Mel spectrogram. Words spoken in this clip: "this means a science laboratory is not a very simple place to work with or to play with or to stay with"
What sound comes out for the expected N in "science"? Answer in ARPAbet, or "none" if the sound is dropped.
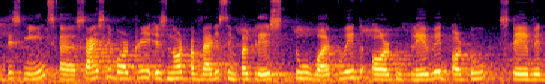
none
